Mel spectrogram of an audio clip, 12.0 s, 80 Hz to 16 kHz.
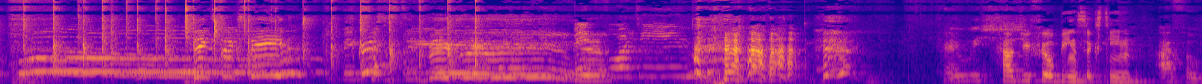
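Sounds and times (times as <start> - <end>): people clapping: 0.0 - 5.6.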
